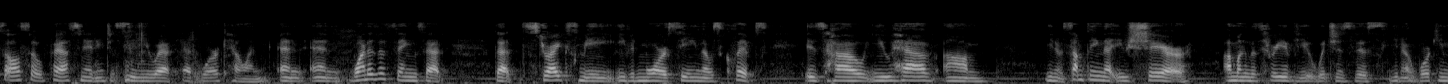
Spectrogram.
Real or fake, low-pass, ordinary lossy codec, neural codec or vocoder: fake; 7.2 kHz; MP3, 32 kbps; codec, 24 kHz, 6 kbps, HILCodec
